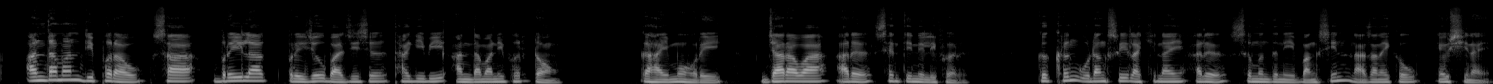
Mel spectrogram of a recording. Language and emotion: Bodo, neutral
